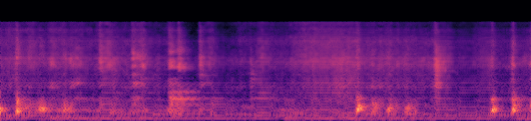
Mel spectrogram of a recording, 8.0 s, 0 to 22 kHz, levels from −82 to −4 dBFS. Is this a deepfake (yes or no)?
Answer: yes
